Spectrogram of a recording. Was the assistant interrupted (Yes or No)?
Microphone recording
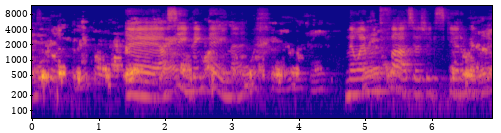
Yes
